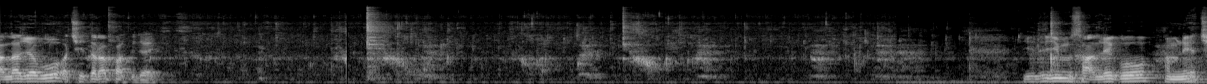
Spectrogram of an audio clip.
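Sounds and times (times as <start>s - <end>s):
gravy bubbling and sizzling: 0.0s - 11.7s
low steady hum: 0.0s - 12.0s
spoon scraping a pan: 10.3s - 11.8s.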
